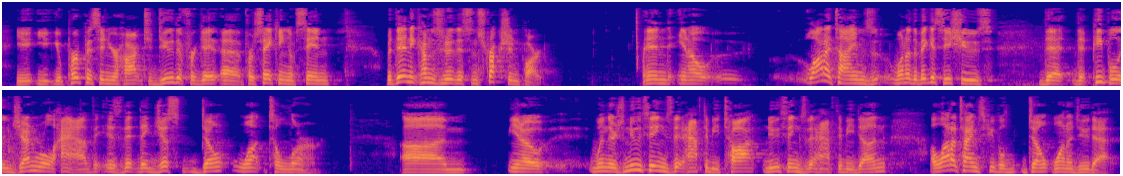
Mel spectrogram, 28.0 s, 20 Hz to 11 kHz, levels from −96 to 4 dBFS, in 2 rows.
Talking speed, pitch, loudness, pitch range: 165 wpm, 140 Hz, -26 LUFS, 125-150 Hz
